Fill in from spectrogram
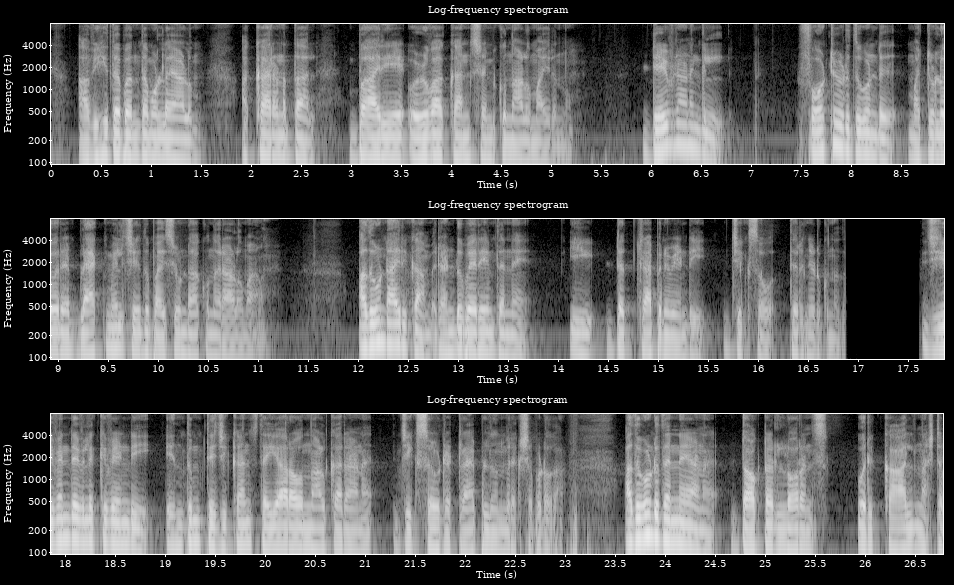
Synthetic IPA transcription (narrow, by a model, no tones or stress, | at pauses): ɐʋiɦid̪ɐbe̞nd̪ʱɐmuɭːɐjaːɭumɐkːaːɾɐɳɐt̪ːaːl | bʱaːɾjɐjeʔo̞ɻiʋaːkːaːnɕrɐmikʲːunːɐaːɭumaːjiɾunːu | ɖe̞ʋiɽaːɳe̞ŋɡil | fo̞ːʈːo̞ːeɽut̪ːuɣo̞ɳɖɨmɐtːuɭːɐʋɐɾe̞bɭaːkme̞ːlt͡ɕe̞jt̪̬upɐjsuuɳɖaːkːunːɐoɾaːɭuma̰ːɳɨ | ɐðuɣo̞ɳɖaːjiɾikʲːaːmɾe̞ɳɖupe̞ːɾejumt̪ɐnːe̞ | iːɖet̪ɾaːpːinɨʋe̞ːɳɖḭd͡ʑikso̞ːt̪eriɲːe̞ɽukːunːɐðɨ | d͡ʑiːʋɐndeʋilɐkʲːɨʋe̞ːɳɖie̞nd̪umt̪e̞d͡ʑikʲːaːnst̪ɐjːaːraːʋunːɐaːɭkaːɾaːɳɨ | d͡ʑikso̞ːjuɽe̞ʈraːpːilninːumɾe̞kʂɐpːe̞ɽuɣɐ̰mɐðuɣo̞ɳɖɨt̪̬ɐnːe̞jaːɳɨɖo̞ːkʈɐrlo̞ːrɐns | o̞ɾukaːlnɐʂʈɐ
